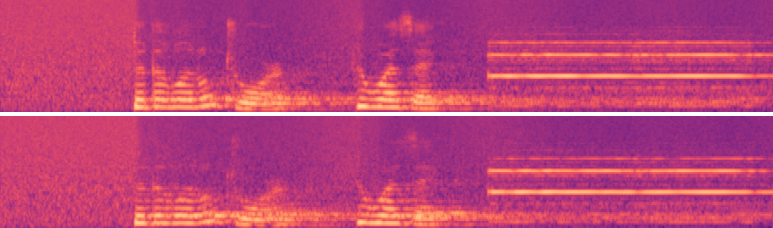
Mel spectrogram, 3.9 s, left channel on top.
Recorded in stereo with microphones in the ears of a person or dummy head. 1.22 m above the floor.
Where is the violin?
20° left (ahead or behind), 6 m.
